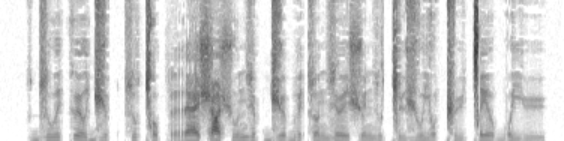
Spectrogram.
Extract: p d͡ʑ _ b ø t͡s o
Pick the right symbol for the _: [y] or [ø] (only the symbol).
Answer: ø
